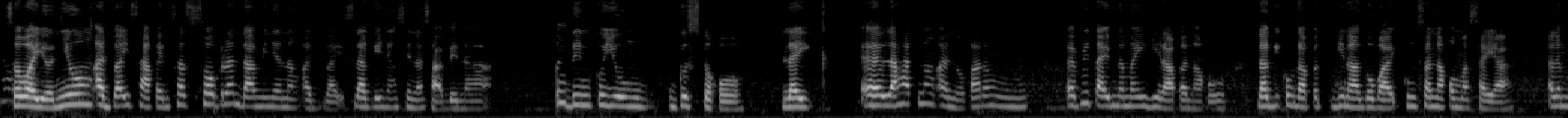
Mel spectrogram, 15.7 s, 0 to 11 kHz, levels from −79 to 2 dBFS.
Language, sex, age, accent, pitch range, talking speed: Filipino, female, 20-39, native, 210-280 Hz, 155 wpm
